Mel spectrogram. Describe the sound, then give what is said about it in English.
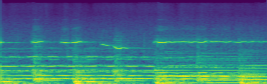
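A person whistles a bright, wavering tune with sliding notes, loud, carried over steady instrumental accompaniment with rhythmic plucked accents. “You ask him why and he'll say, I'm whistling my worries away.”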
